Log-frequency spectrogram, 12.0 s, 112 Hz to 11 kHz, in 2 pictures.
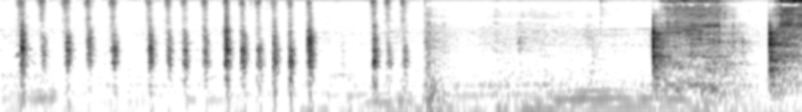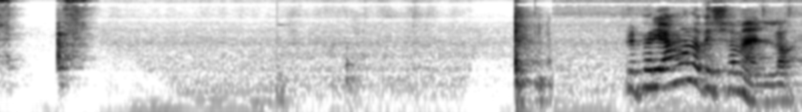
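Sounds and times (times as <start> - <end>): knife scraping on wooden board: 4.9 - 6.8.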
